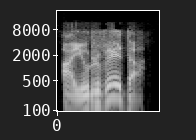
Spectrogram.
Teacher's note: The U becomes ur before the voiced consonant.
